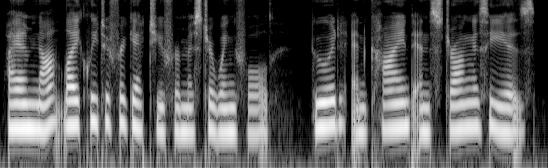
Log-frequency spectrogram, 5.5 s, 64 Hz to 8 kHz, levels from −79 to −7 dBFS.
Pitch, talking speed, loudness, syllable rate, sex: 195 Hz, 195 wpm, -18 LUFS, 4.5 syllables/s, female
